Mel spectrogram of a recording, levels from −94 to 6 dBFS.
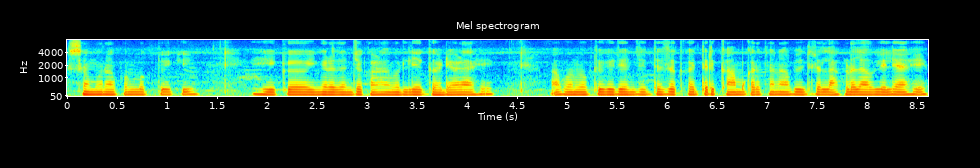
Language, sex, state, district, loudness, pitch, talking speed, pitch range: Marathi, male, Maharashtra, Aurangabad, -17 LUFS, 130 Hz, 180 wpm, 125-130 Hz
